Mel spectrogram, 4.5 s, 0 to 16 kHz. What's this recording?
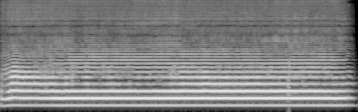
Low note (A#) of a plastic vuvuzela played loud.
microphone used - AKG Perception 170
preamp used - ART Tube MP Project Series
soundcard - M-Audio Auiophile 192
